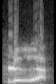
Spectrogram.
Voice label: "lueak", Thai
